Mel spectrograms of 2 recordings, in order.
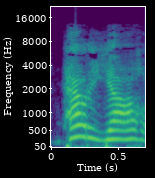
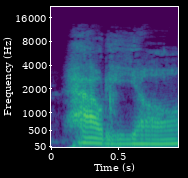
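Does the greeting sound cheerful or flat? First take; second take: cheerful; flat. First: The greeting sounds bright and cheerful. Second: The greeting sounds flat and unenthusiastic. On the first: She sounds like her usual happy self. "It wasn't like" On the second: Something is wrong with her; she is fed up. "It was like"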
